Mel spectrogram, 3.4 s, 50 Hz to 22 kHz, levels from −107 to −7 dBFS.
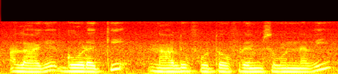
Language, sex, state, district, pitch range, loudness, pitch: Telugu, male, Telangana, Mahabubabad, 140-150 Hz, -15 LUFS, 145 Hz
